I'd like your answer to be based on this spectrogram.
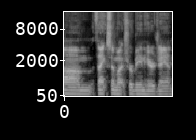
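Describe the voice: A man's clear, smooth tone at a fairly low pitch, with a North Carolina accent, a fairly slow pace and little pitch movement. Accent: American South, North Carolina.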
